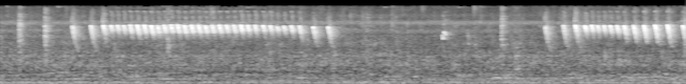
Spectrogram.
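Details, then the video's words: Semi-wild kinoi bird firing off a long rapid run of high, clipped notes for about two seconds, a gap with one faint chip, then another quick burst. "BURUNG KINOI NEMBAK NEMBAK DI SEMI ALAM"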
